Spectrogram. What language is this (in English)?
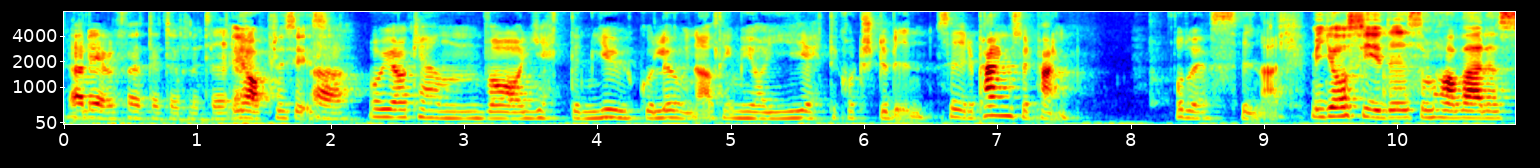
Swedish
